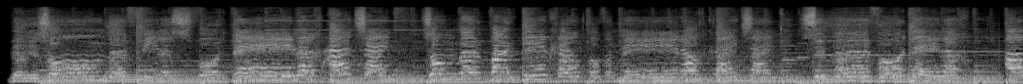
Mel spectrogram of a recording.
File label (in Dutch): Reclamespot vrouw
